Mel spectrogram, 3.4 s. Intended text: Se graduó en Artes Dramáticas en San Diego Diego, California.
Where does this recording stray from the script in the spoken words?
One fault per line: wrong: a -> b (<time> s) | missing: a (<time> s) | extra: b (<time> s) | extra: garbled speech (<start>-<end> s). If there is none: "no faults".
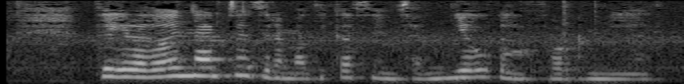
missing: Diego (2.5 s)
